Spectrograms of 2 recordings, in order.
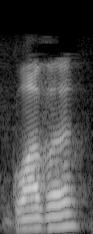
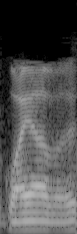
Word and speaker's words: guayaba: This is a cask of Epic Brewing Hopulent with, and there's two ways to pronounce it, guava or guayaba if you're Latino.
